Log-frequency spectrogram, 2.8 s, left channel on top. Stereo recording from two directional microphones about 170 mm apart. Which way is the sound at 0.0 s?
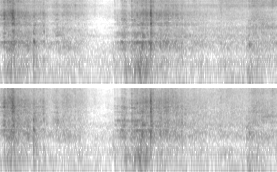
5° right (ahead or behind).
